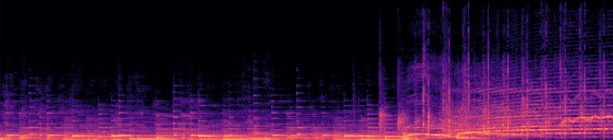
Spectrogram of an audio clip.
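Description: A bright stepping musical jingle plays for several seconds, then a burst of crowd cheering and clapping breaks in over it, with rising whistle-like tones sweeping upward to the end.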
